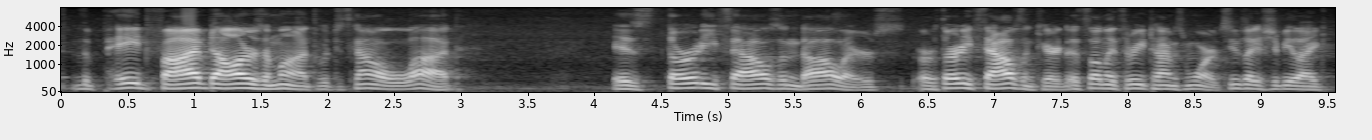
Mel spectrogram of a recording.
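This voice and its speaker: A man vlogging casually, thinking aloud while testing software, rambling with restarts. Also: mid-range voice. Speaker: tech vlogger.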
